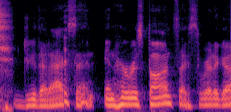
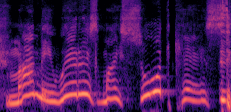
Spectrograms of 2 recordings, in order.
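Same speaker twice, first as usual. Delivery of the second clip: put-on high child voice with Slovenian accent; 12 semitones higher than usual. Recalling a video of Barron as a child, the speaker imitates Barron's Slovenian accent. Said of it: "where he sounds Slovenian".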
